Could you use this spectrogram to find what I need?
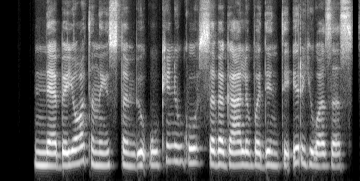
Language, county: Lithuanian, Alytus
